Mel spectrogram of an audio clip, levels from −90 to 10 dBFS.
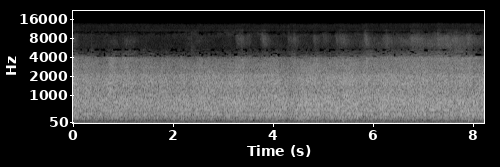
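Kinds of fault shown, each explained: HE-AAC compression: The audio was most likely squeezed through HE-AAC at a low bitrate, consistent with around 24 kbps. The encoder kept only the lower spectrum and manufactured the treble by copying lower bands upward under a coarse envelope. Throughout the clip the high end stays bright but sounds synthetic and plainly damaged, its harmonics not matching what sits below the crossover, and the spectrum stops entirely at 14.2 kHz.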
